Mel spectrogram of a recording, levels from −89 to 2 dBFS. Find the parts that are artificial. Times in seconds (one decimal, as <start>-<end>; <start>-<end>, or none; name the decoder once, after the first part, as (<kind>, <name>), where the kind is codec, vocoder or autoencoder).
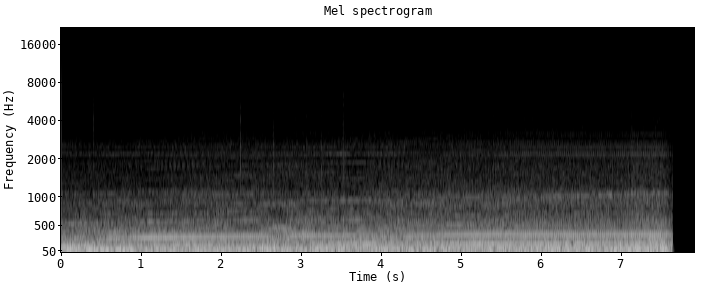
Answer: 0.0-4.3 (autoencoder, DAC-VAE); 4.7-5.6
